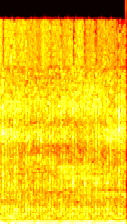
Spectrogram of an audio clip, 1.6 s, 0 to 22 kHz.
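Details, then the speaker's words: Engine idling for about 15 minutes, nearly up to temperature, after O2 sensor work, with no engine warning light and the smoke gone: a low, even, smooth idle with no misses or knocks, apart from an unidentified mechanical rattle underneath. "which sounds really good sounds smooth this all sounds good"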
